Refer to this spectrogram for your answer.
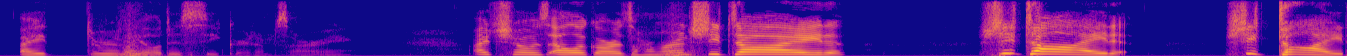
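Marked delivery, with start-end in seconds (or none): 3.5-10.1 really angry, lingering on each died, drawn out. Reacting to a character's death in the game: angry. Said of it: "And I'm so mad".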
